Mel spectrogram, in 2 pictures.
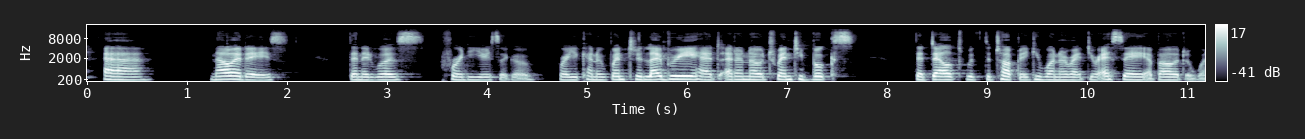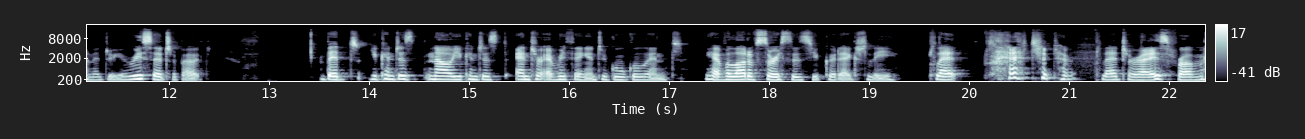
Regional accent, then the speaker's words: Bavaria, Germany; I'm from, from Bavaria

